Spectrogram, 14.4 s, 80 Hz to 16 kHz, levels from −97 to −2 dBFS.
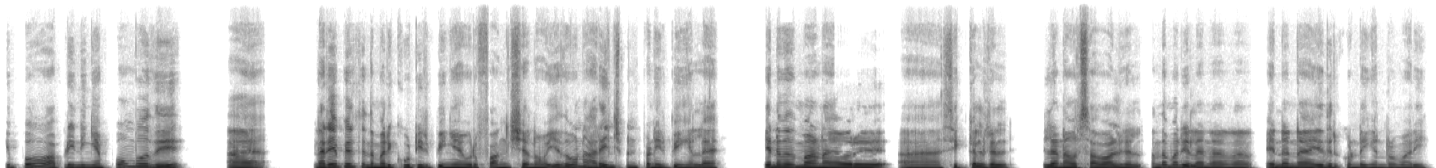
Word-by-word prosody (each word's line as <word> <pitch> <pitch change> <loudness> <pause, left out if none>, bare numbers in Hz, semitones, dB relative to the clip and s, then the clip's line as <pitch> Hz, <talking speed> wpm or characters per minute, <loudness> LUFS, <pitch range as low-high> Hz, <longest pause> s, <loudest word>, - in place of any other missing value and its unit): இப்போ 205 +4 -3 0.2
அப்டி 190 +4 -3
நீங்க 205 -1 -1 0.2
போம்போது, 255 -6 0 0.7
ஆ - - +1 0.8
நெறைய 225 +6 +4
பேருக்கு 250 -1 -2
இந்த 195 -2 +3
மாரி 185 +1 +4
கூட்டியிருப்பீங்க. 175 -5 +1 0.2
ஒரு 150 - -1
பங்ஷனோ, 155 -1 +1 0.2
ஏதோ 180 +7 +1
ஒண்ணு 240 -1 -3
அரேஞ்ச்மென்ட் 195 +2 -1
பண்ணியிருப்பீங்கள்ல. 150 -4 +1 0.6
என்ன 215 +3 +2
விதமான 215 -6 +3 0.2
ஒரு 160 -1 +4 0.4
அ - - -2 0.4
சிக்கல்கள், 155 -3 0 0.4
இல்லன்னா 185 0 +2
ஒரு 160 - -8
சவால்கள் 155 -1 +2 0.2
அந்த 195 +4 -1
மாரி 220 -2 -1
இல்லல்ன 165 -1 +1 0.5
என்னென்ன 170 -1 +2 0.2
எதிர்கொண்டீங்கன்ற 145 -2 -2
மாரி. 140 +1 -2
170 Hz, 125 wpm, -23 LUFS, 155-200 Hz, 0.8 s, நெறைய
